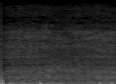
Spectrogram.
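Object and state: Nothing is struck.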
